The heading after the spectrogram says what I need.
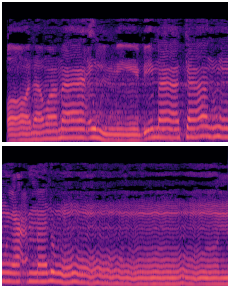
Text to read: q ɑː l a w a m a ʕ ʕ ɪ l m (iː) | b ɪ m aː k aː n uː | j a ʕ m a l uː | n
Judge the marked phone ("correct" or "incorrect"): correct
